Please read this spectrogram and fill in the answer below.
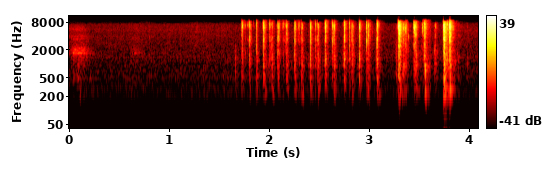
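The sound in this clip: Rapid typing on a computer keyboard: after a brief near-silent pause, a quick, uneven burst of many sharp clicking keystrokes runs to the end.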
